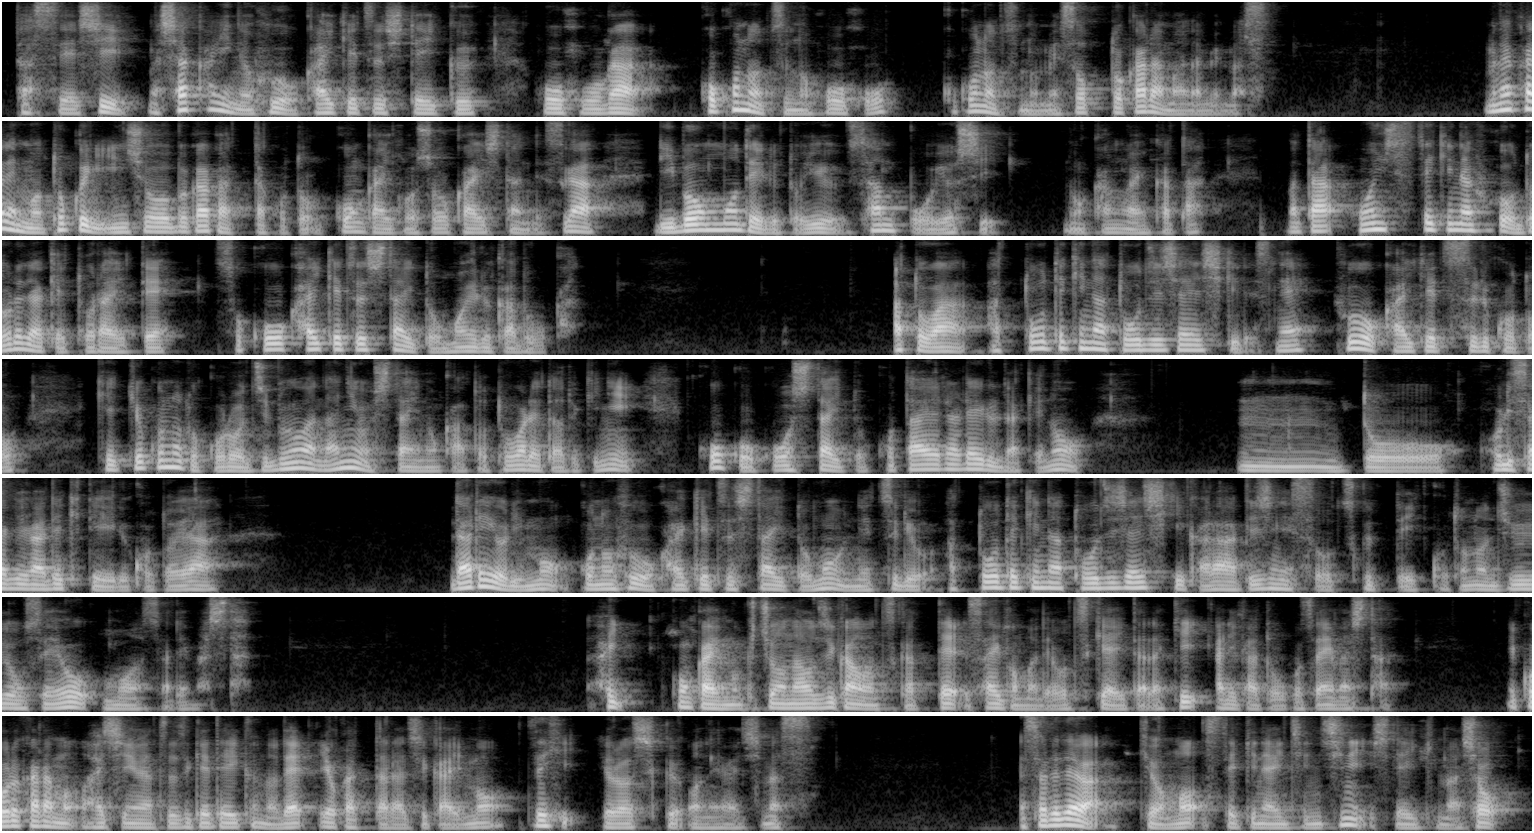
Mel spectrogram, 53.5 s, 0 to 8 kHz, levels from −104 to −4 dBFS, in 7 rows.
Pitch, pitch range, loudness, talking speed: 110 Hz, 95-130 Hz, -28 LUFS, 375 characters per minute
